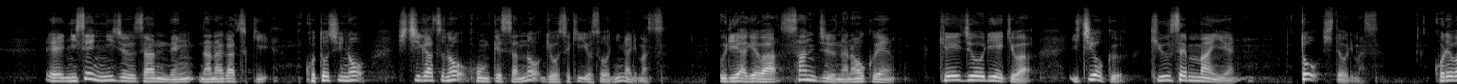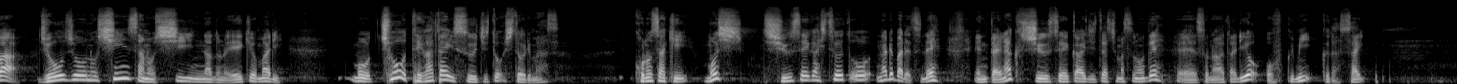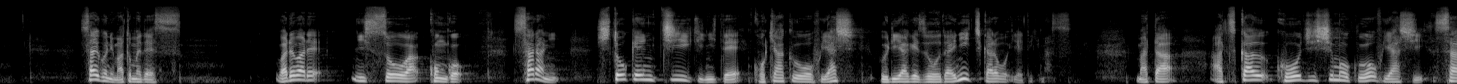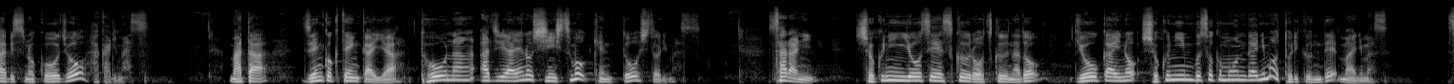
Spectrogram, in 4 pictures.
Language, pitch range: Japanese, 130-200 Hz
